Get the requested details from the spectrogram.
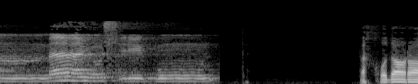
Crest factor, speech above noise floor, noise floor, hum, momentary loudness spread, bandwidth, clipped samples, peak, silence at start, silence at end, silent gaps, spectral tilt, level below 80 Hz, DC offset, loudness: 18 dB; 45 dB; -66 dBFS; none; 13 LU; 8 kHz; under 0.1%; -6 dBFS; 0 s; 0 s; 3.40-3.46 s; -4 dB/octave; -52 dBFS; under 0.1%; -24 LUFS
